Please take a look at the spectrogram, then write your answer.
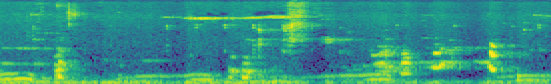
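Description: Breeder chickens on a farm, a Santa Ana finisher rooster and a Pagudpod finisher hen, give soft, irregular clucks and short calls. The sounds are faint and close together over low background noise.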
